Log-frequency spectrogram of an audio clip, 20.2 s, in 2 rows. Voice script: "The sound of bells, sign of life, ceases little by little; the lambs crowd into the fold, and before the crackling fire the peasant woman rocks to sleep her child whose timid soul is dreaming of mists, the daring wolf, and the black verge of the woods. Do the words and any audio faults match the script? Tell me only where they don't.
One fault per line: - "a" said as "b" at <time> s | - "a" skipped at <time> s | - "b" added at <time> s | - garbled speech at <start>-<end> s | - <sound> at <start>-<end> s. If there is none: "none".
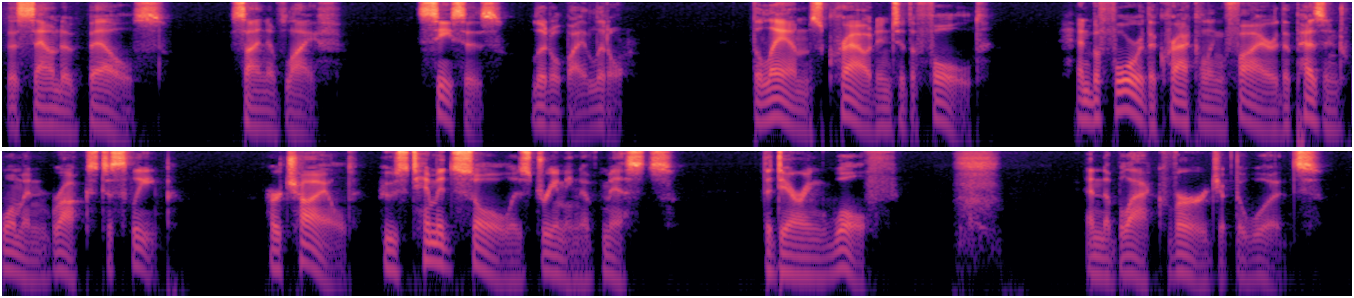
- breath at 17.2-17.8 s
